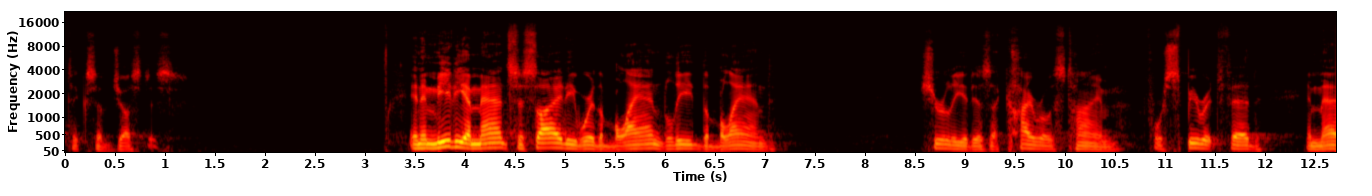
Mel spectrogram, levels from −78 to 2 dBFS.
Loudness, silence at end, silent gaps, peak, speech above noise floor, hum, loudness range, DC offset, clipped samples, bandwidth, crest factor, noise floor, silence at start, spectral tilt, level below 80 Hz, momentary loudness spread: -32 LUFS; 0 s; none; -12 dBFS; 50 dB; none; 10 LU; under 0.1%; under 0.1%; 16 kHz; 22 dB; -82 dBFS; 0.05 s; -6 dB/octave; -62 dBFS; 18 LU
